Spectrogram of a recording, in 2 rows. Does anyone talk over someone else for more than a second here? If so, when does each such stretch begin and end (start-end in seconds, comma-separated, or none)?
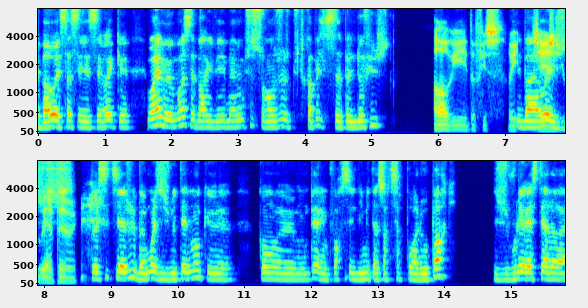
7.2-8.5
